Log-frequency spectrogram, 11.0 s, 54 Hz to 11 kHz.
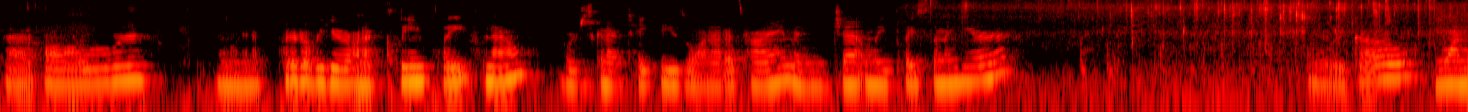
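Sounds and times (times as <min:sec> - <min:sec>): chicken sizzling in frying oil: 0:06.7 - 0:11.0.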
